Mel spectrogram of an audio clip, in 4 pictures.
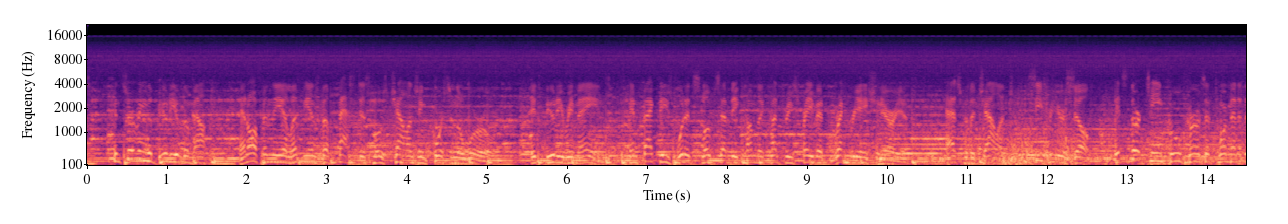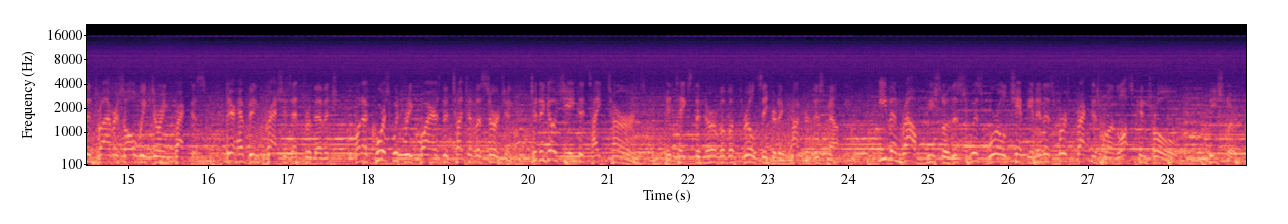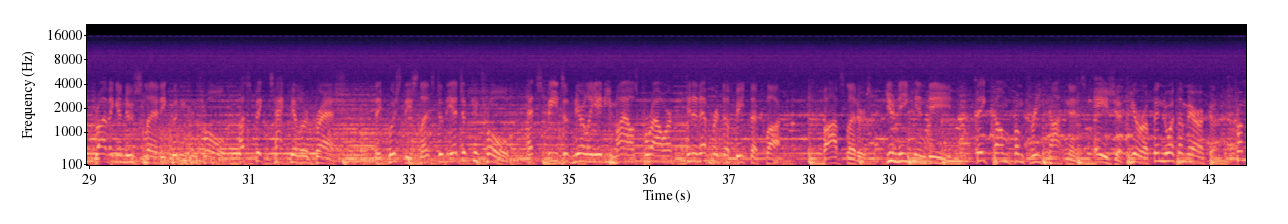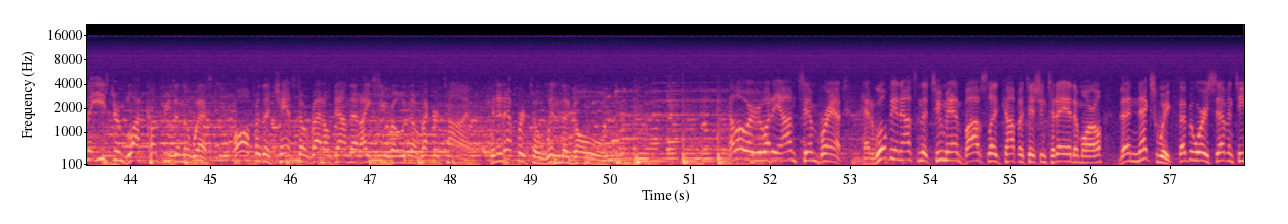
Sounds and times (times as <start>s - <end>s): Music: 0.0s - 57.9s
Speech: 0.3s - 50.1s, 51.5s - 57.9s.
